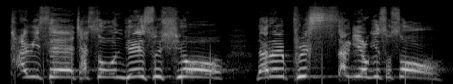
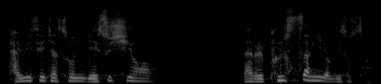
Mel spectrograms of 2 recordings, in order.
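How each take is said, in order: First: It is shouted with all possible force. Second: It is called out at a normal volume.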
